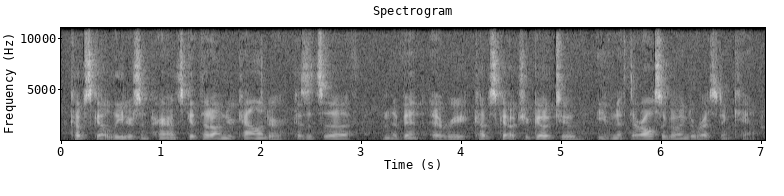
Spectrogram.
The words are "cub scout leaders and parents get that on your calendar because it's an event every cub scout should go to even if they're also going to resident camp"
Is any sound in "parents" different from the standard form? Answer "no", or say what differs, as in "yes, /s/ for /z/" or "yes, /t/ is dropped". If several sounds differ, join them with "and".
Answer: no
